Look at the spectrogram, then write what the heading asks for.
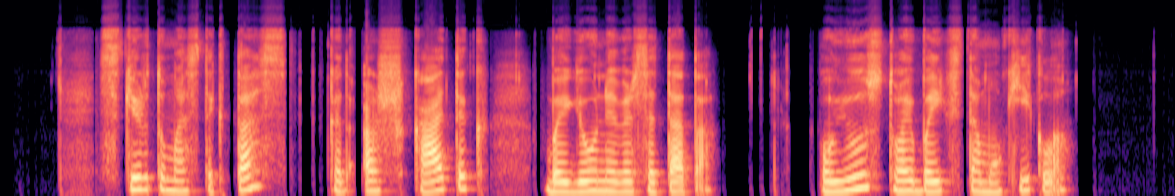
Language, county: Lithuanian, Kaunas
